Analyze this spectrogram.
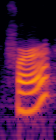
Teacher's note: Next is the reduction of for to fur.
